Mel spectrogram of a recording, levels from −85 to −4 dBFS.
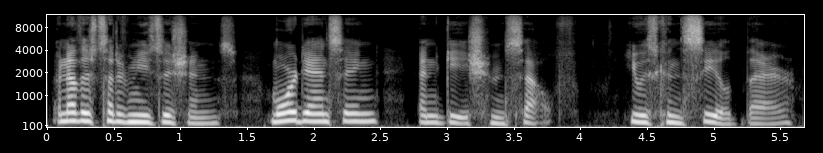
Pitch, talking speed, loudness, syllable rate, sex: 200 Hz, 125 wpm, -18 LUFS, 4.8 syllables/s, female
